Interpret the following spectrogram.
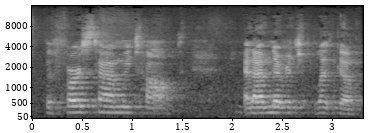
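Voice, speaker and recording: A woman speaks with an American accent over noticeable background noise, with audible room echo. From US South (Columbus, Georgia). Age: 50s. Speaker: professor. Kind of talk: panel discussion talk.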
